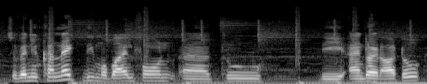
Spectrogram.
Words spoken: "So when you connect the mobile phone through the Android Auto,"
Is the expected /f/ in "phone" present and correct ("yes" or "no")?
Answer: yes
